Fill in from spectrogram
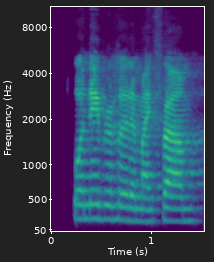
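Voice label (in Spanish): Voice Acting es F, Spanish, female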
